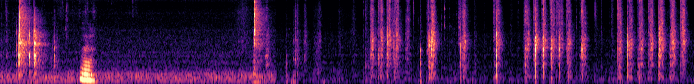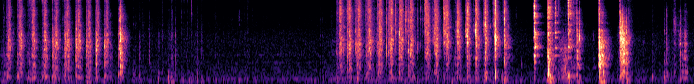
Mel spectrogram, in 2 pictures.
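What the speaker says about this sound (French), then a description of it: "les carottes. On va les couper en lanières. Très finement." Knife slicing carrots into very thin strips on a cutting board, fast rhythmic tapping chops in several long bursts with pauses between, close by, with a voice speaking briefly at the start.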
